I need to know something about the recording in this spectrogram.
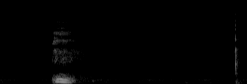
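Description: A man clears his throat once, briefly, about half a second in, against faint room tone.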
